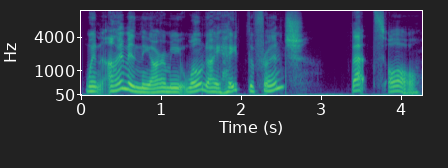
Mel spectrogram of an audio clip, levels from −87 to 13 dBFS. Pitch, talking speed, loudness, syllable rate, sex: 190 Hz, 155 wpm, -16 LUFS, 3.6 syllables/s, female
